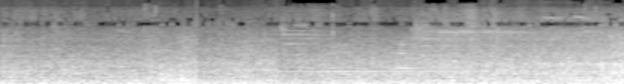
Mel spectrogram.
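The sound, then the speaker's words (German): A steady, loud rumble of heavy traffic and large construction machinery at a scaffolded, giant residential block being renovated in the Telli quarter of Aarau, with a faint mechanical whine running through the dense, continuous roar. “Man hört darum während allen Aufnahmen von dieser Episode, hier wird geschafft, mit grossen Geräten und mit viel zusätzlichem Verkehr.”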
